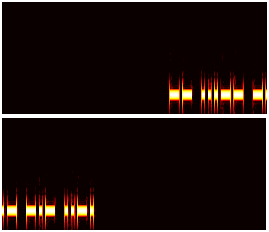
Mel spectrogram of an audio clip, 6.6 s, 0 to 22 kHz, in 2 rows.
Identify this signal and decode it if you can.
Morse code, heard as a keyed tone, about 30 wpm, 700 Hz. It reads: M3KKF
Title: DXCC-100 Call Signs - 5 Characters - Repeated 3x - 30wpm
